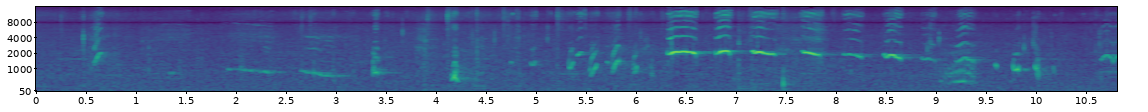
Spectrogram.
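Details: Kooikerhondje litter at three weeks old: scattered thin squeaks and clicks, then a run of clear high whining yelps repeated about every half second, tapering into softer whimpers.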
